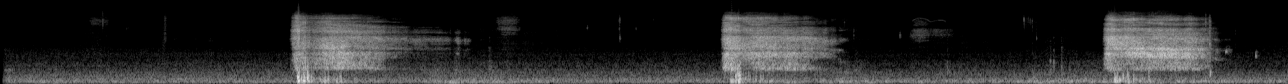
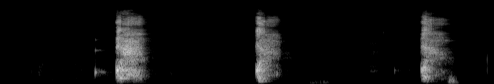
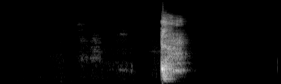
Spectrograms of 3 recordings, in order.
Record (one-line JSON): {"exhalation_length": "12.9 s", "exhalation_amplitude": 32768, "exhalation_signal_mean_std_ratio": 0.52, "three_cough_length": "4.9 s", "three_cough_amplitude": 28871, "three_cough_signal_mean_std_ratio": 0.27, "cough_length": "2.8 s", "cough_amplitude": 32768, "cough_signal_mean_std_ratio": 0.19, "survey_phase": "beta (2021-08-13 to 2022-03-07)", "age": "18-44", "gender": "Female", "wearing_mask": "No", "symptom_none": true, "symptom_onset": "3 days", "smoker_status": "Never smoked", "respiratory_condition_asthma": false, "respiratory_condition_other": false, "recruitment_source": "REACT", "submission_delay": "2 days", "covid_test_result": "Negative", "covid_test_method": "RT-qPCR", "influenza_a_test_result": "Unknown/Void", "influenza_b_test_result": "Unknown/Void"}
